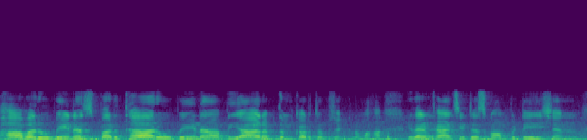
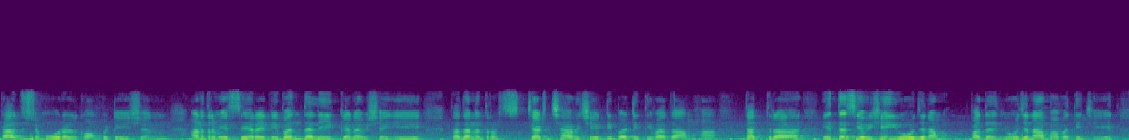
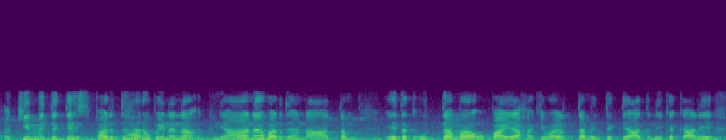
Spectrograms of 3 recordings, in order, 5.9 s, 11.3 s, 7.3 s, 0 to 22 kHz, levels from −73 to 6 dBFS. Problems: constant background noise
